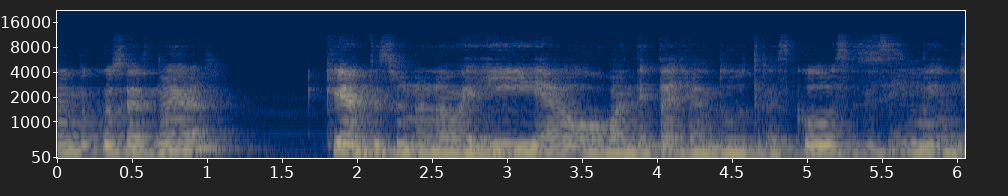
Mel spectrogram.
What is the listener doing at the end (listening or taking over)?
taking over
